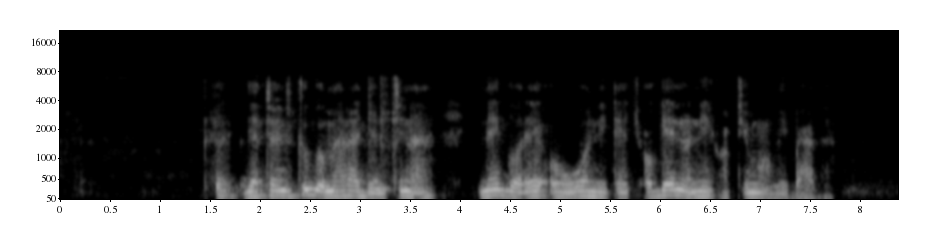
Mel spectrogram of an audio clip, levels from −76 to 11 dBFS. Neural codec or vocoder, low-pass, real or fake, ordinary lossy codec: codec, 16 kHz, 4 kbps, FreqCodec, smaller model; 7.2 kHz; fake; none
